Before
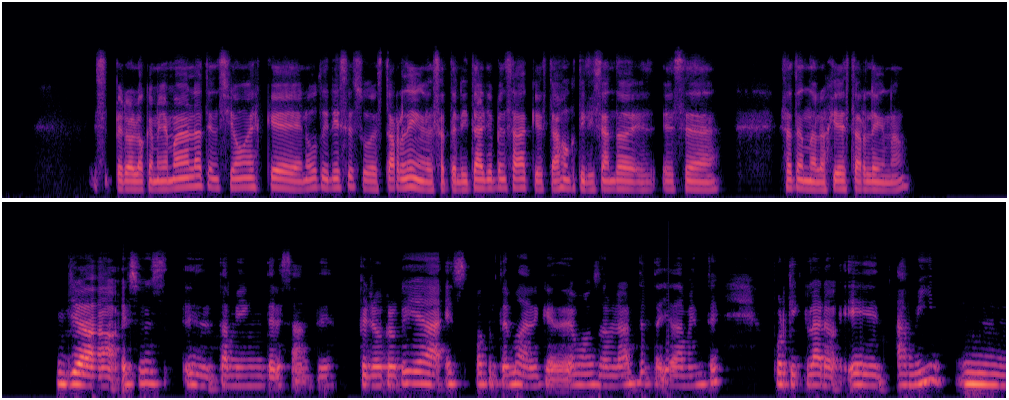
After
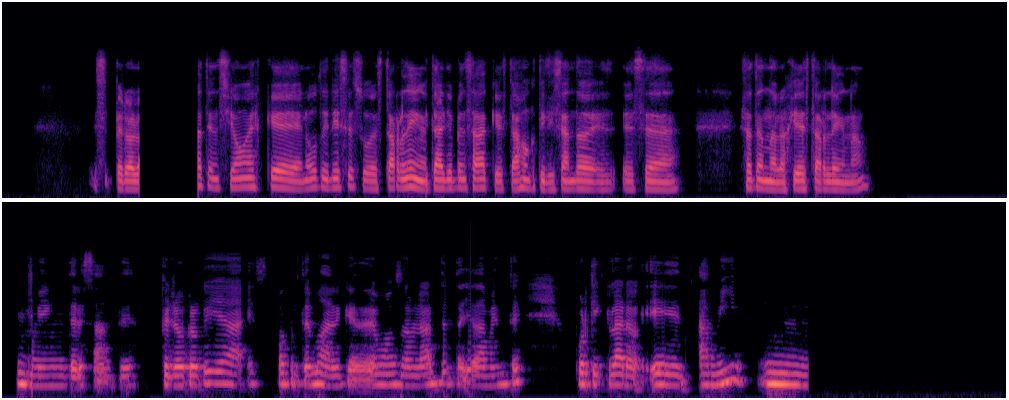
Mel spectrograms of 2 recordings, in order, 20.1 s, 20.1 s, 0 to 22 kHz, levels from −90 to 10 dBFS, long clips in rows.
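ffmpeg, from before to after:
-filter_complex "[0:a]asplit=6[s0][s1][s2][s3][s4][s5];[s0]atrim=end=1.37,asetpts=PTS-STARTPTS,afade=t=out:st=1.366:d=0.004:c=hsin[s6];[s1]atrim=start=1.37:end=1.96,asetpts=PTS-STARTPTS,volume=0[s7];[s2]atrim=start=1.96:end=4.242,asetpts=PTS-STARTPTS,afade=t=in:d=0.004:c=hsin[s8];[s3]atrim=start=4.638:end=10.752[s9];[s4]atrim=start=12.328:end=14.75,asetpts=PTS-STARTPTS,afade=t=out:st=1.532:d=0.89[s10];[s5]atrim=start=14.75,asetpts=PTS-STARTPTS,afade=t=in:d=0.004:c=hsin[s11];[s6][s7][s8]concat=n=3:v=0:a=1[s12];[s12][s9]acrossfade=d=0.004:c1=hsin:c2=hsin[s13];[s10][s11]concat=n=2:v=0:a=1[s14];[s13][s14]acrossfade=d=0.004:c1=hsin:c2=hsin"

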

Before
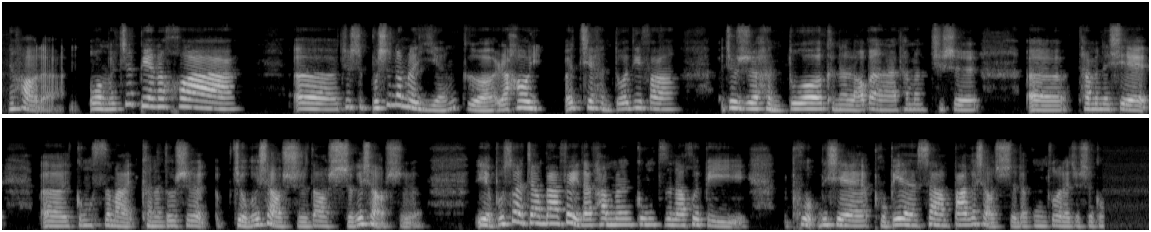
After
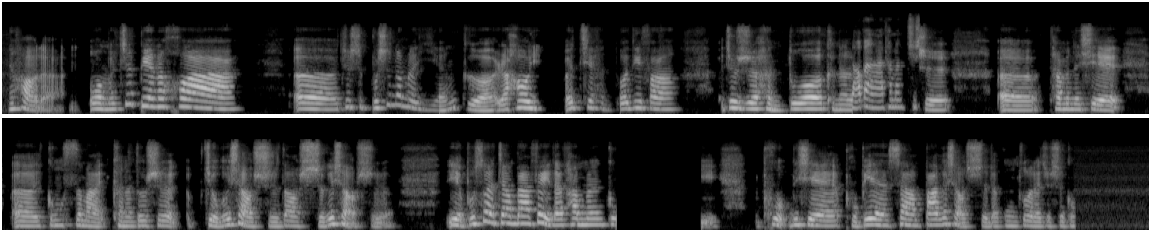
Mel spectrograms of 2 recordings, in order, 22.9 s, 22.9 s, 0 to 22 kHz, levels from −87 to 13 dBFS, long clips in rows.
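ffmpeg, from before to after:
-filter_complex "[0:a]asplit=7[s0][s1][s2][s3][s4][s5][s6];[s0]atrim=end=4.38,asetpts=PTS-STARTPTS,afade=t=out:st=3.26:d=1.12:silence=0.188365[s7];[s1]atrim=start=4.38:end=6.19,asetpts=PTS-STARTPTS,afade=t=in:d=0.004:c=hsin:silence=0.188365,afade=t=out:st=1.28:d=0.53[s8];[s2]atrim=start=6.19:end=8.514,asetpts=PTS-STARTPTS,afade=t=in:d=0.004:c=hsin[s9];[s3]atrim=start=8.51:end=9.47,asetpts=PTS-STARTPTS,asetrate=63063,aresample=44100[s10];[s4]atrim=start=9.466:end=17.91,asetpts=PTS-STARTPTS,afade=t=out:st=8.44:d=0.004:c=hsin[s11];[s5]atrim=start=17.91:end=18.76,asetpts=PTS-STARTPTS,volume=0[s12];[s6]atrim=start=18.76,asetpts=PTS-STARTPTS,afade=t=in:d=0.004:c=hsin[s13];[s7][s8][s9]concat=n=3:v=0:a=1[s14];[s14][s10]acrossfade=d=0.004:c1=hsin:c2=hsin[s15];[s11][s12][s13]concat=n=3:v=0:a=1[s16];[s15][s16]acrossfade=d=0.004:c1=hsin:c2=hsin"

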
